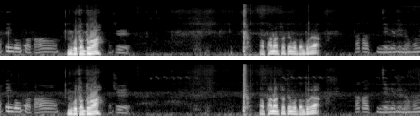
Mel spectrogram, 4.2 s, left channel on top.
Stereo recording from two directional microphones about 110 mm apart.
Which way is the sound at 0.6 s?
5° left (ahead or behind).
